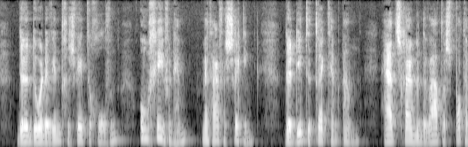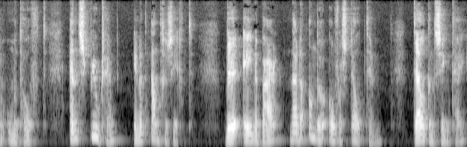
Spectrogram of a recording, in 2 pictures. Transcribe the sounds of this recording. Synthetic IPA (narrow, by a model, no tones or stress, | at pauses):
dədʊːɹdəʋɪntχəzʋejp̚dəχɔlˠvən | ɔmχejvənɦɛmː | ɛtɦaːɹvəɹsrɪkɪŋ | dədip̚dətrɛk̚tɦɛmaːn | hətsχœɥməndəʋaːtəɹspɑtɦɛmɔmɦətɦowft | ɛnspywtɦɛm | ɪnɦətaːnχəzɪχt | dəejnəbaːɹnaːɹdəʔɑndərəʔowvəɹstɛlˠp̚tɦɛm | tɛlˠkənsɪŋktɦɛj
